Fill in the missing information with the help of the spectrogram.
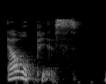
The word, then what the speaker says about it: elpis: Now, in the Greek, the word hope is pronounced elpis. You spell it E-L-P-I-S.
